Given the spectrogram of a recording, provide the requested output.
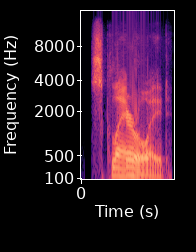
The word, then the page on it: scleroid: American English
